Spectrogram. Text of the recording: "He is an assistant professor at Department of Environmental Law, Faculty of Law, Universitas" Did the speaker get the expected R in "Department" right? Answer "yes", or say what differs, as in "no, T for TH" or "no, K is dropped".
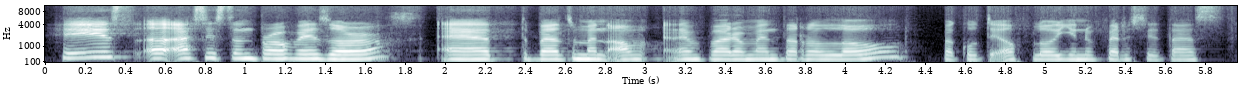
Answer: no, L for R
